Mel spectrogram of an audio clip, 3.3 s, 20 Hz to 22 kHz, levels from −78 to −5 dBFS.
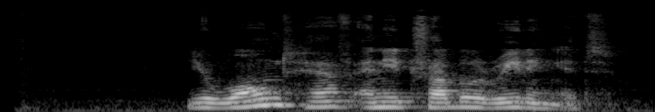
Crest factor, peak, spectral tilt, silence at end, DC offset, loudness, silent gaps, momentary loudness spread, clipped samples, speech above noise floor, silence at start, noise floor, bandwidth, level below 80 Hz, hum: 18 dB; -14 dBFS; -6.5 dB/octave; 0.2 s; under 0.1%; -31 LUFS; none; 12 LU; under 0.1%; 33 dB; 0.95 s; -64 dBFS; 16 kHz; -66 dBFS; none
